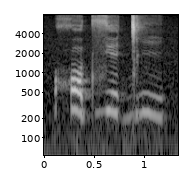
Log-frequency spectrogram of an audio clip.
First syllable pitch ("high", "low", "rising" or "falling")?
falling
